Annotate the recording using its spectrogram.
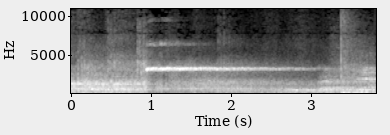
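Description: A referee's whistle blows a long, steady blast.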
